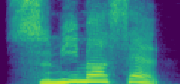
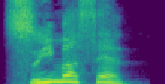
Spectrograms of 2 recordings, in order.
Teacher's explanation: The correct pronunciation is すみません, but you might hear some people pronounce it like すいません. Some people leave out the M sound.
